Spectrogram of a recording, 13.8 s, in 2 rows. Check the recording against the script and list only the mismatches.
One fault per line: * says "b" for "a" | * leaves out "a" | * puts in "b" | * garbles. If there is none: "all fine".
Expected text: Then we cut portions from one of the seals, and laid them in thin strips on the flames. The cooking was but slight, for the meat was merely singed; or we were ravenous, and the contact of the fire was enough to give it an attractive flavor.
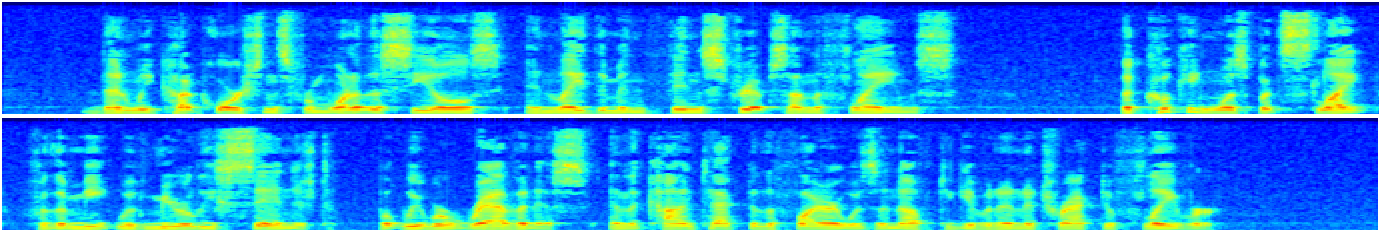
* says "but" for "or"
